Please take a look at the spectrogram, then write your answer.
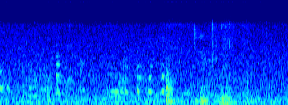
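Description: Several chickens cluck softly in short bursts close by while being fed, with scattered pecking and rustling over a low outdoor background.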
